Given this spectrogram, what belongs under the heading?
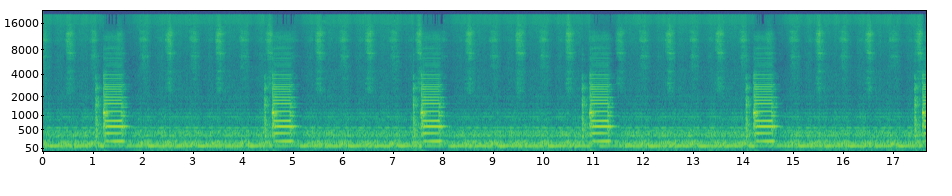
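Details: Abdominal MRI on a Philips 1.5T scanner during a T2 fat-saturated sequence: steady low hum with a loud buzzing tone burst about every 3 seconds; MRI scanner noise.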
